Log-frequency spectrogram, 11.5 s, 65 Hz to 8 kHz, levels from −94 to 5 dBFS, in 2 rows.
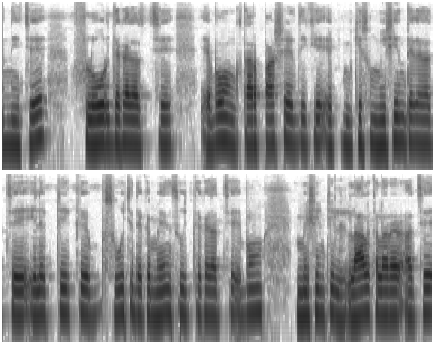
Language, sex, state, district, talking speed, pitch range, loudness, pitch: Bengali, male, Assam, Hailakandi, 135 wpm, 140-145 Hz, -17 LUFS, 140 Hz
